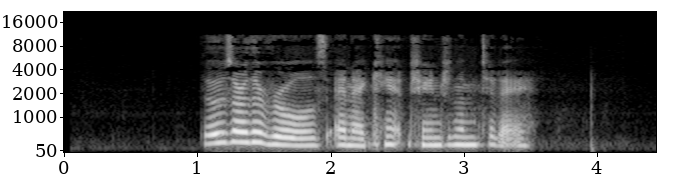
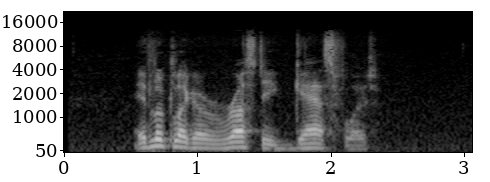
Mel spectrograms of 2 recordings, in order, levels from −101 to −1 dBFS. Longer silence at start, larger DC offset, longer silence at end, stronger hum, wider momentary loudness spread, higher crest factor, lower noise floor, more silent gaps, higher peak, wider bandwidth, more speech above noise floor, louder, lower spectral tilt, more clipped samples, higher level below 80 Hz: first, 1.05 s vs 0.55 s; neither; first, 0.95 s vs 0.75 s; neither; about the same, 12 LU vs 14 LU; about the same, 16 dB vs 20 dB; second, -74 dBFS vs -78 dBFS; neither; first, -4 dBFS vs -18 dBFS; second, 11.5 kHz vs 13 kHz; first, 57 dB vs 42 dB; first, -17 LUFS vs -36 LUFS; first, -7 dB/octave vs -5 dB/octave; neither; first, -66 dBFS vs -76 dBFS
